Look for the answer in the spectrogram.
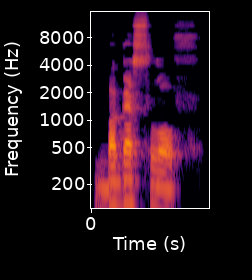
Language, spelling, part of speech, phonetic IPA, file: Russian, богослов, noun, [bəɡɐsˈɫof], Ru-богослов.ogg
- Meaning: theologian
